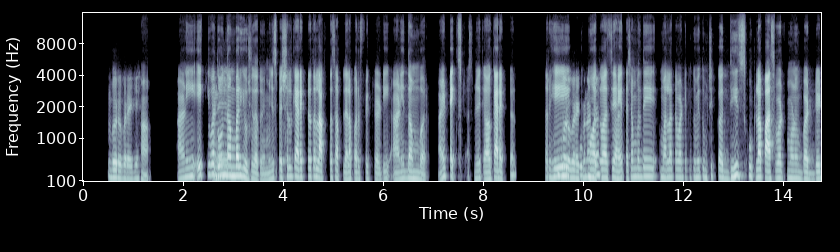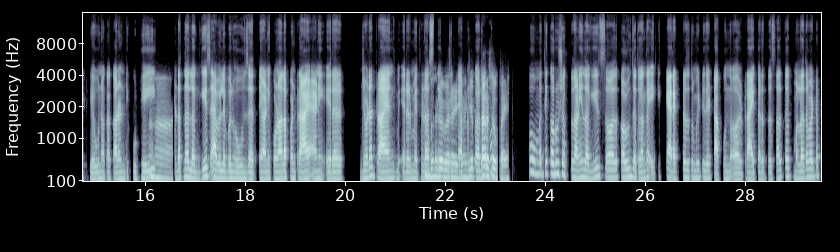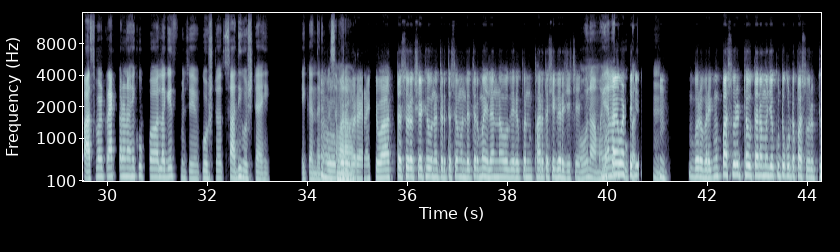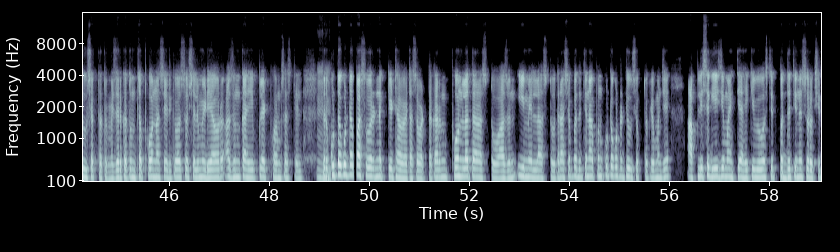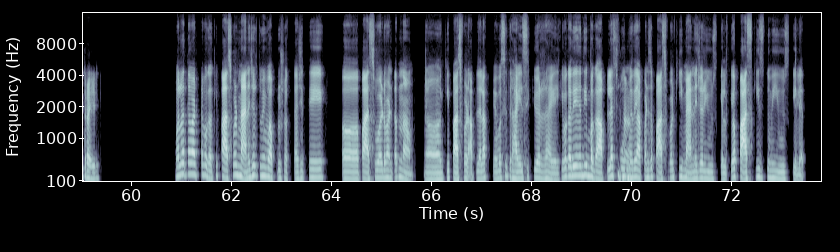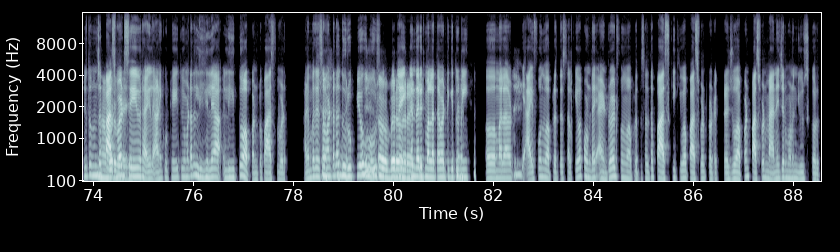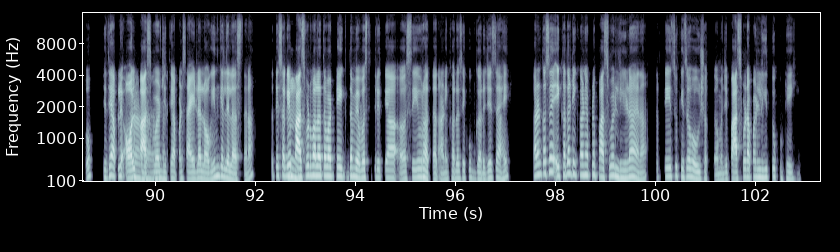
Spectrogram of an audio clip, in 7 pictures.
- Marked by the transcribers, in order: in English: "कॅरेक्टर"; in English: "कॅरेक्टर"; in English: "एरर"; in English: "ट्राय एंड एरर"; other noise; in English: "कॅरेक्टर"; in English: "प्लॅटफॉर्म्स"; in English: "पासवर्ड मॅनेजर"; in English: "सिक्युअर"; in English: "पासवर्ड की मॅनेजर"; in English: "पास कीज"; chuckle; tapping; chuckle; in English: "पासवर्ड प्रोटेक्टर"; in English: "पासवर्ड मॅनेजर"; in English: "ऑल पासवर्ड"
- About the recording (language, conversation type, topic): Marathi, podcast, पासवर्ड आणि खात्यांच्या सुरक्षिततेसाठी तुम्ही कोणत्या सोप्या सवयी पाळता?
